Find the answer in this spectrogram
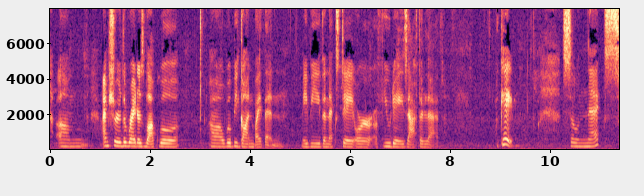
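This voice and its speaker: A woman with a Filipino accent speaks at a very slow pace, with long, frequent pauses. Her pitch is medium and varies in an ordinary way. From Philippines. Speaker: Tumblr writer and vlogger. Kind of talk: casual Q&A vlog. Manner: hesitant, many fillers.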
